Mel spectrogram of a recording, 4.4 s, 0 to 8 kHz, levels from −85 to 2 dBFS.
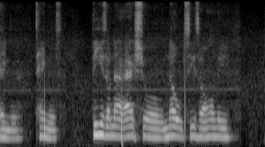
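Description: The audio has passed through a call link whose bandwidth stops at 8 kHz, which points to a wideband codec such as G.722. Comfort noise in place of the background appears at 0.52–0.60 s, 1.10–1.54 s and 4.02–4.42 s: the real background, about 28 dB below the loud parts, gives way to a flat, featureless hiss about 4 dB quieter, likely from discontinuous transmission with receiver-generated noise. A loud pop lands at 0.74–0.76 s, 2.03–2.05 s and 3.09–3.11 s, each a single sharp transient peaking roughly 20 dB above the signal, likely a voltage step from a plug, switch, static or driver glitch.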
